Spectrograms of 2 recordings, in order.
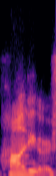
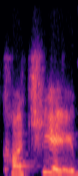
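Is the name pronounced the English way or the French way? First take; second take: English; French. First: The name is pronounced the English way. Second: The name is pronounced the French way. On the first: "he definitely preferred the pronunciation Cottier" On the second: "which is the kind of French way, of course, of saying Cottier"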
